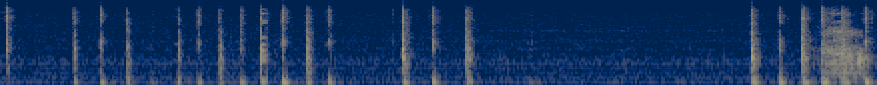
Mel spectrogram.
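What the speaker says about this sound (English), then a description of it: "I'll just type the exclamation mark and press tab" Close, crisp computer keyboard typing while coding HTML: a run of rapid keystrokes, a brief gap, three more presses, a quiet stretch, then a closing flurry of taps.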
